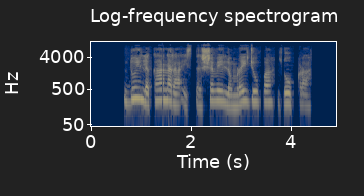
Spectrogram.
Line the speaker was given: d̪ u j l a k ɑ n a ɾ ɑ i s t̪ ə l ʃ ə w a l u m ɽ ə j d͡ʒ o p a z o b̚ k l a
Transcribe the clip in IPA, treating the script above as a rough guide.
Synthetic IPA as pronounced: d̪ u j l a k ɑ n a ɾ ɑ i s t̪ ə l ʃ ə w e l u m ɽ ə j d͡ʒ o p a z o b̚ k ɽ a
